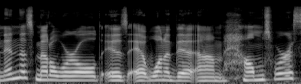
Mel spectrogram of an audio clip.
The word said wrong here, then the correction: Hemsworth: Is that how you say it? Helmsworth? Like, Miley Cyrus's? Not her husband, but a Hemsworth. Oh, yeah. – Same difference. It's a metal world with a Hemsworth.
